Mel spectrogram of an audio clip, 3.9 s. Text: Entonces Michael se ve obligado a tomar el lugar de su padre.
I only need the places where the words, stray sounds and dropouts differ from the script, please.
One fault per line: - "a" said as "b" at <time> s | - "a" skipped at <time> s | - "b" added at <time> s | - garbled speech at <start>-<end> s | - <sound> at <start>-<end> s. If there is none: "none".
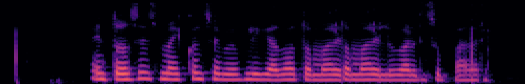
- "tomar" added at 2.5 s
